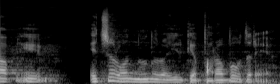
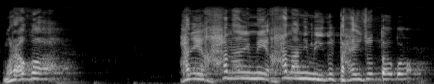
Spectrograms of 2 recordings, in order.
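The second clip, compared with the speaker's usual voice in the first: glare at her and throw it back in disbelief; incredulous angry husband; 10 semitones higher than usual. Retold or imitated. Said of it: "갑자기 아내를 이렇게 쏘아보면서". (아내를 쏘아보며 믿기지 않는다는 듯 높고 큰 목소리로)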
